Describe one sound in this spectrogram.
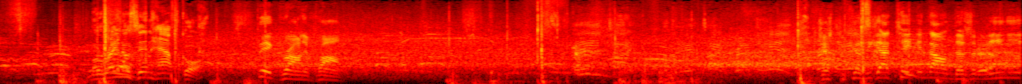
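Punches thud against a body in quick blows.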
